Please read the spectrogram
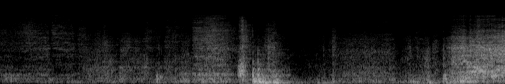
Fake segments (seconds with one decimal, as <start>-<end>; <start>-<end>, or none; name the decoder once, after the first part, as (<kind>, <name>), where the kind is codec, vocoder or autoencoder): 1.0-1.9 (codec, HILCodec)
